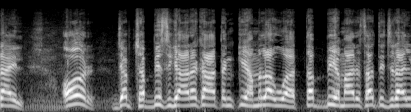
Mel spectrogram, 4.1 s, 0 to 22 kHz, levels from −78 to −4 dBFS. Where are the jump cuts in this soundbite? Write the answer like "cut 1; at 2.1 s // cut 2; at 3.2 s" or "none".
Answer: none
